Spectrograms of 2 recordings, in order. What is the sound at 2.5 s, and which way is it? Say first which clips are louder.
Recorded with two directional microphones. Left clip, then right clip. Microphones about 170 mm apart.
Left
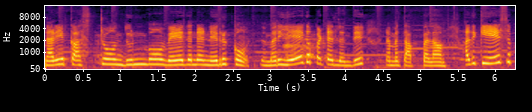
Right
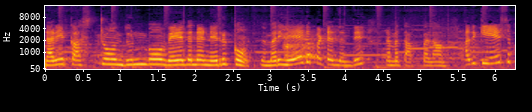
A woman's voice: left 4 dB; 25° left (ahead or behind).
